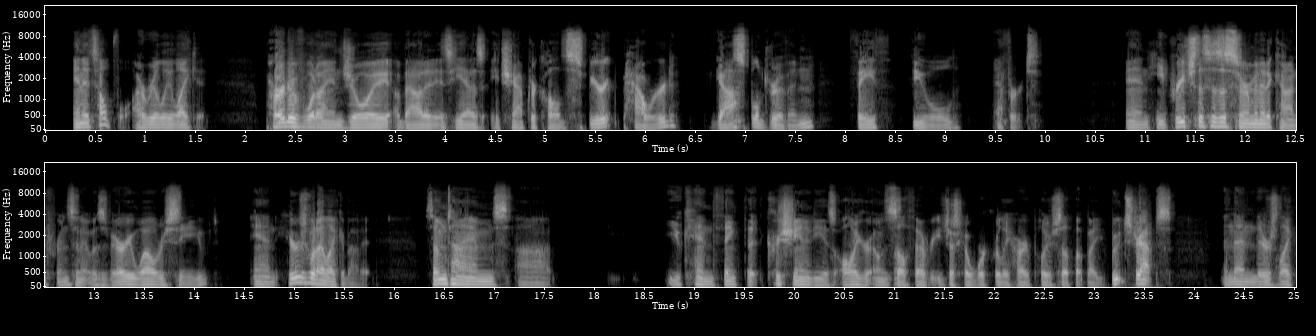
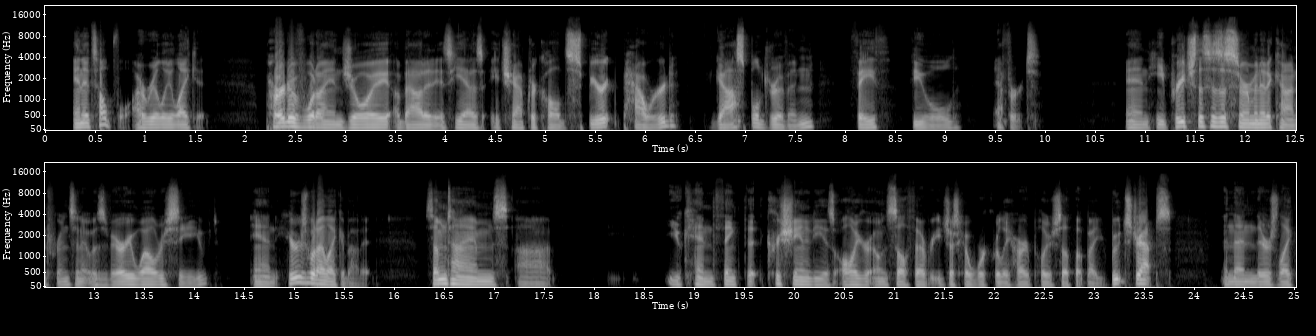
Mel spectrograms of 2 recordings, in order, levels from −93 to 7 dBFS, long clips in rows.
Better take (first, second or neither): second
